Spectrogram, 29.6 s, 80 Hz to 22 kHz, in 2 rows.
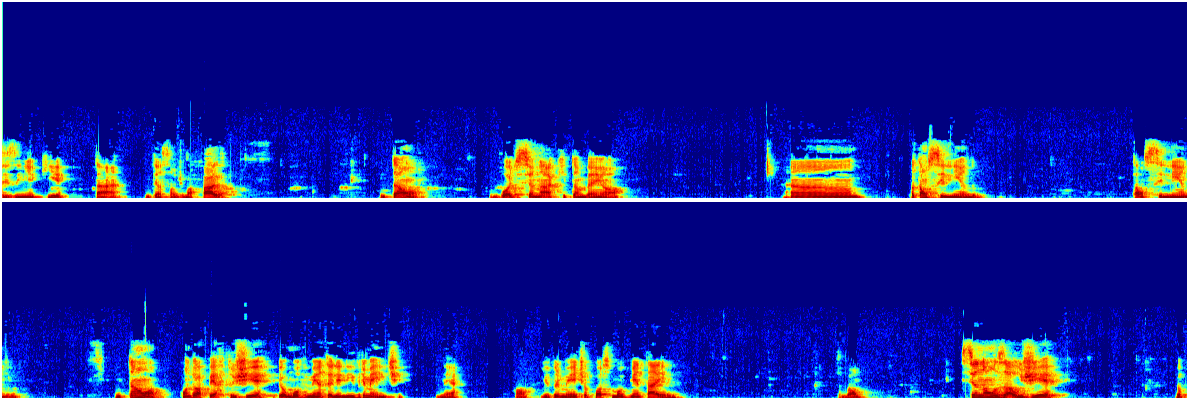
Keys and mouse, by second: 5.2 a, 6.0-8.4 middle drag, 6.9 shift+a, 12.2-14.1 middle drag, 14.6 middle click, 15.5-17.3 drag, 17.7 g, 25.0 ctrl+z, 27.5 click, 28.2-29.6 middle drag.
